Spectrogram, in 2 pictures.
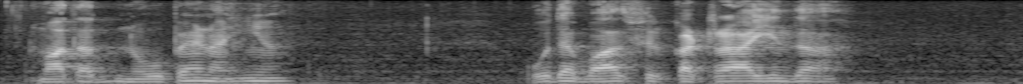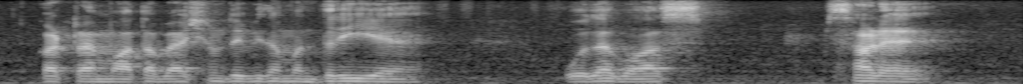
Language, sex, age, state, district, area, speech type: Dogri, male, 30-45, Jammu and Kashmir, Reasi, rural, spontaneous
